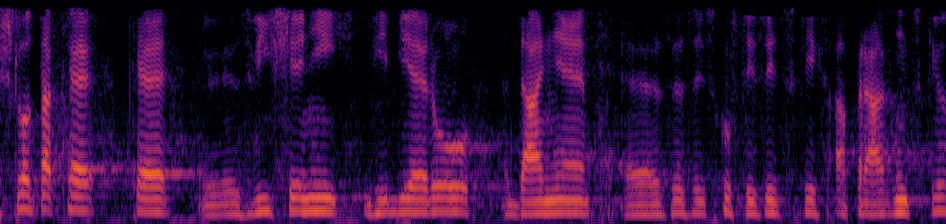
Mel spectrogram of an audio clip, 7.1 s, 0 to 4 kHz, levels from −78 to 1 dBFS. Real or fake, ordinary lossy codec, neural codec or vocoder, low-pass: fake; MP3, 32 kbps; codec, 24 kHz, 3 kbps, HILCodec; 3.6 kHz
